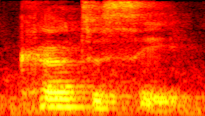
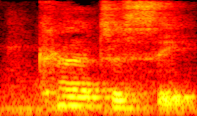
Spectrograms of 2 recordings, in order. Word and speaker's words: courtesy: pronounced the same way the first has three syllables and the second one has two syllables so the first one is pronounced courtesy courtesy in American English you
